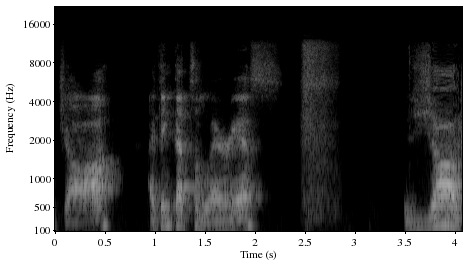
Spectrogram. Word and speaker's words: Ja: I love how you pronounce it as Ja rather than Jaw.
